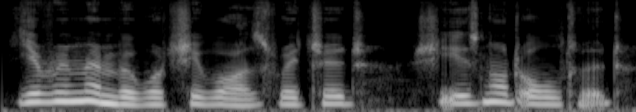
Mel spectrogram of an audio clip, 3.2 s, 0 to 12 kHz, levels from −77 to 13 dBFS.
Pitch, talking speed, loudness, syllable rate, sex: 185 Hz, 190 wpm, -15 LUFS, 5.3 syllables/s, female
